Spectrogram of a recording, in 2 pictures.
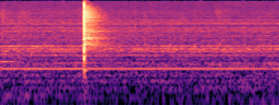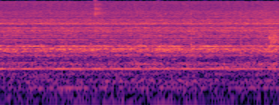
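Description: Steady mechanical hum with a constant tone, like a machine running in the room. A single sharp click with a short ring about a second in.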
